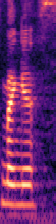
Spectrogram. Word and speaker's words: Menzies: I say Menzies, it's Mingus. Minnis.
